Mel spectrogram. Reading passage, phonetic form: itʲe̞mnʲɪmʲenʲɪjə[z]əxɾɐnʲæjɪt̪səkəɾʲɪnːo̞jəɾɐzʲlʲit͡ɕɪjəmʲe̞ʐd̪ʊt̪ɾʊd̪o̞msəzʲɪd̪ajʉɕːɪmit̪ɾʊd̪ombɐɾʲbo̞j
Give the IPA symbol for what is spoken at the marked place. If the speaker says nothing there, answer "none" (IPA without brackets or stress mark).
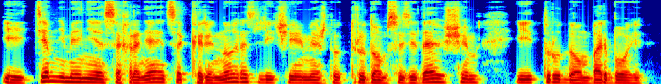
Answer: s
